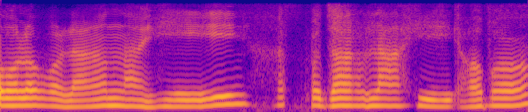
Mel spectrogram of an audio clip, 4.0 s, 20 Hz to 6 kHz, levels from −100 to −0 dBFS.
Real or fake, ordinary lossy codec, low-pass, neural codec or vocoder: fake; none; 5.4 kHz; codec, 16 kHz in and 24 kHz out, 0.4 kbps, LongCat-Audio-Codec, four codebook decoder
